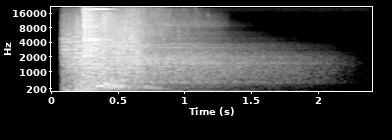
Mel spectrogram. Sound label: sickle hit whoosh bloody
